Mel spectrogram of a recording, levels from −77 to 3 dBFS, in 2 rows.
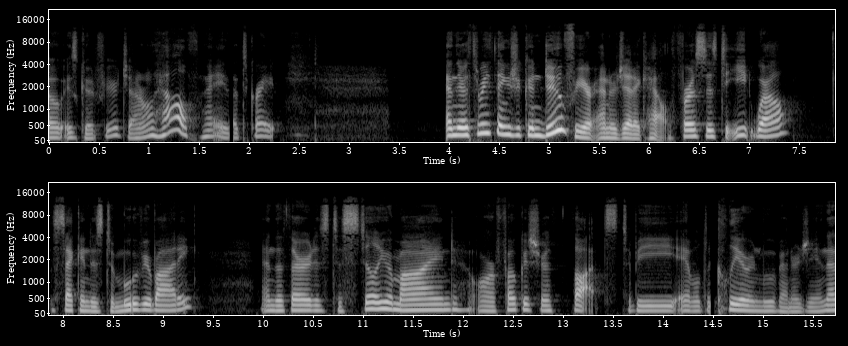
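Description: At 1.80 to 1.85 s, at 8.68 to 8.70 s (between "the second is to" and "your body"), and at 14.47 to 14.52 s (just after "to be able to"), the speech drops into short silent gaps of 50, 20 and 50 ms. These are AAC frame loss with muting. The decoder sets the spectrum of each missing frame to zero, and the overlapping windows fade the sound down and back up around each hole. The gap lengths fit frames of about 10 ms, which points to the likely low-delay AAC coding of the stream.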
